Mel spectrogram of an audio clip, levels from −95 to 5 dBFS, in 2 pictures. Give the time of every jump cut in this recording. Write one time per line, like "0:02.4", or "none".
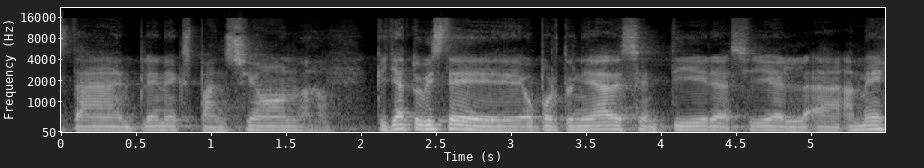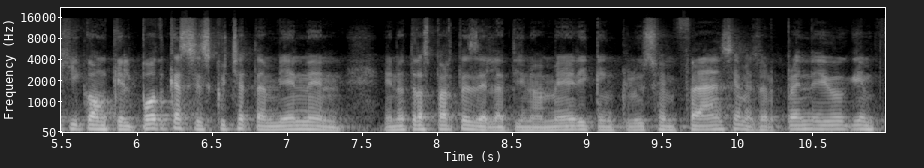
0:05.2
0:09.1

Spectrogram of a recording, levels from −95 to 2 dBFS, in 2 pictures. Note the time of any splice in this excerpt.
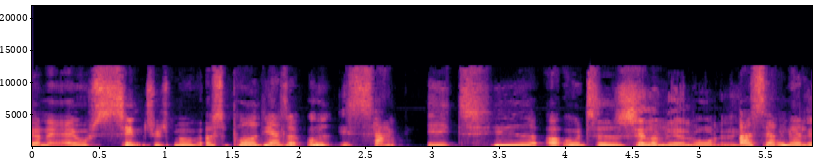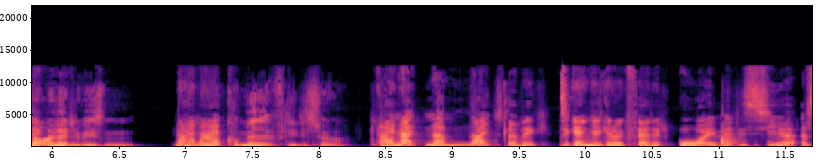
0:09.8

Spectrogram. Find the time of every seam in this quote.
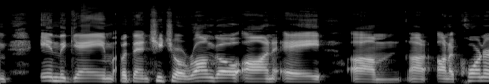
0:01.2

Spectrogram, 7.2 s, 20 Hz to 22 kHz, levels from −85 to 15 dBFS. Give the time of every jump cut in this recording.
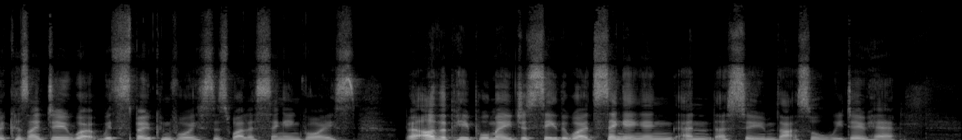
0:02.9

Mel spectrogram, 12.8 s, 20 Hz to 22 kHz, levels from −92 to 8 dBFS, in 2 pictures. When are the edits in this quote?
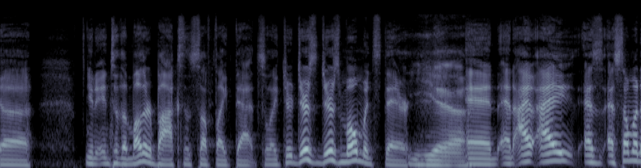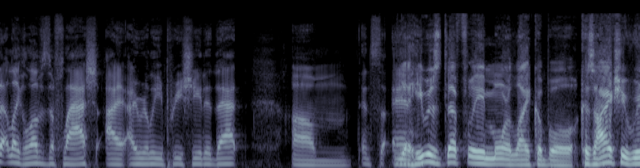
none

